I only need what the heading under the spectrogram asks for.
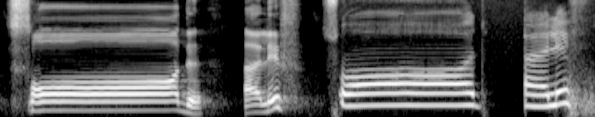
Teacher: اچھا صاد ہونٹ گول نہ کریں، صاد بغیر ہونٹ گول کے موٹا بھی کرنا ہے، زبان کی جھاڑا اوپر اٹھائیں، درمیان بھی اوپر لے جائیں اور پڑھیں صاد منہ بھر کے.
